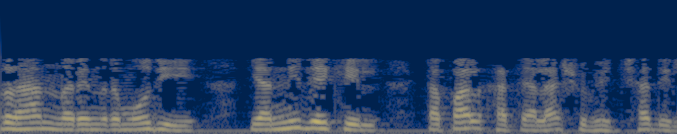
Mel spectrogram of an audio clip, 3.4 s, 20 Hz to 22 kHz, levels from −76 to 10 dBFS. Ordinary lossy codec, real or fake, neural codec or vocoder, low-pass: none; real; none; 3.6 kHz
